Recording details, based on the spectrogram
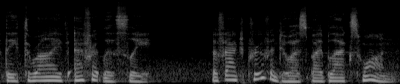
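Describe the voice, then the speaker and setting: A woman playing a calm, analytical investigator in a video game, speaking thoughtfully and deliberately. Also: sits low, a little hiss or hum.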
